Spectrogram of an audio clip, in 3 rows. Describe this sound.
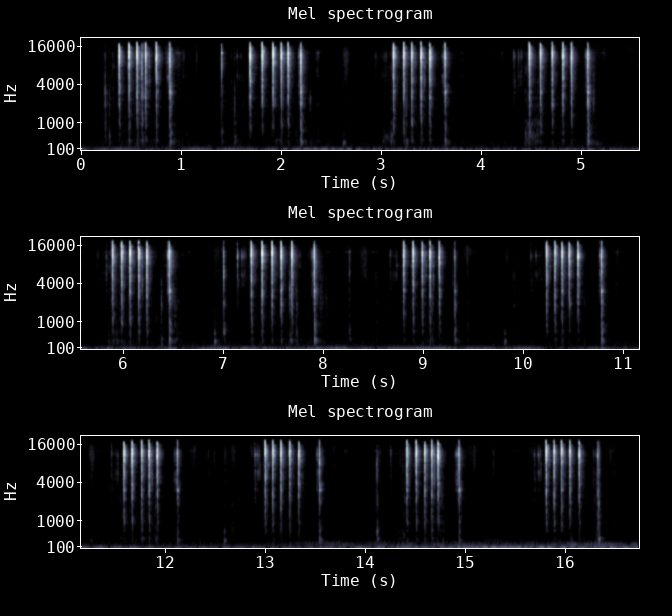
Camera 16mm - Keystone Criterion Deluxe (dando corda)
Dando corda na antiga camera 16mm do Zé Pintor. Som captado na casa dele com microfone AKG C568B.
16mm, Keystone, camera, corda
